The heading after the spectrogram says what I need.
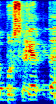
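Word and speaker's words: bruschetta: ब्रुशेत्ता अपन, उसका प्रोनाउंसिएशन ब्रुशेत्ता है ही नहीं, उसका ब्रुस्केत्ता मैं है। भी ब्रुशेट्टा। ब्रुस्केत्ता होता है उसका ब्रुस्केत्ता।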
